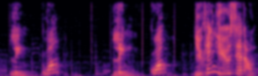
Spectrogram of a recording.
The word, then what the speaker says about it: 灵光: 灵光灵光 It means divine light. But in Shanghainese, it's pronounced as 灵光灵光 You can use it on almost everything.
